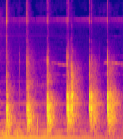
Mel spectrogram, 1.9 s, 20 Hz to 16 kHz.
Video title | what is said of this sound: Cape Dory 25D Exterior Refit Part 6 | once it gets in you just tap it down till you hear that sound and then you've seated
